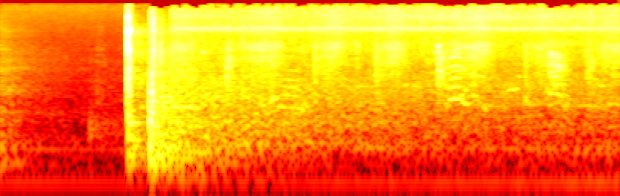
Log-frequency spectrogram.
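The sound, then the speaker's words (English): An echoey door shuts with a sharp, heavy thud after a quiet start, and the sound rings out in a long reverberant tail. “Echoey type door, open and close. Door close first.”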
